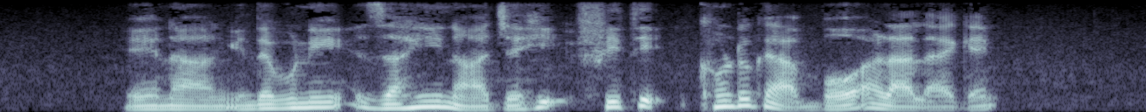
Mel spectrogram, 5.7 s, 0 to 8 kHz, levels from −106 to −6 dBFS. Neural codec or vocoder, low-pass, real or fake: none; 7.2 kHz; real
